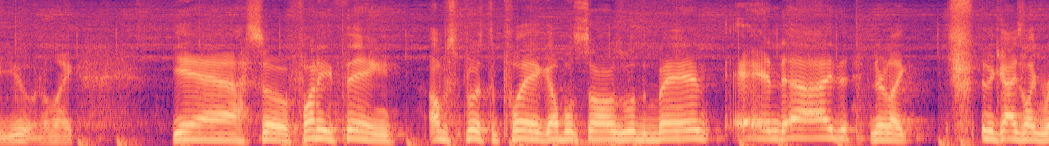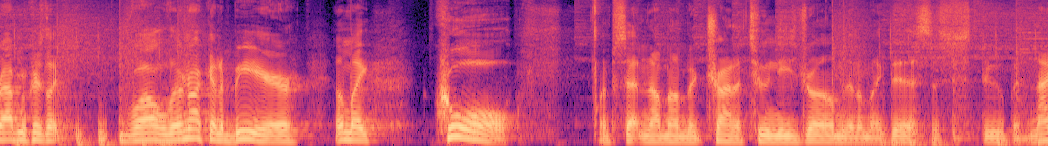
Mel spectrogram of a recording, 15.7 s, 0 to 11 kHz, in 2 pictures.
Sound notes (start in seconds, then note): 6.9 snorts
